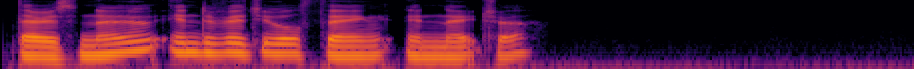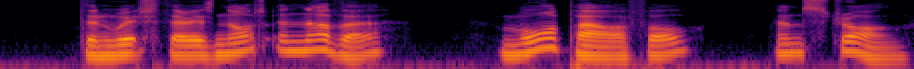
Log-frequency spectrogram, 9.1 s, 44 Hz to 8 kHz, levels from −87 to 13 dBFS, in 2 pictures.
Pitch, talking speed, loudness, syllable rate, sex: 145 Hz, 110 wpm, -21 LUFS, 4.9 syllables/s, male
